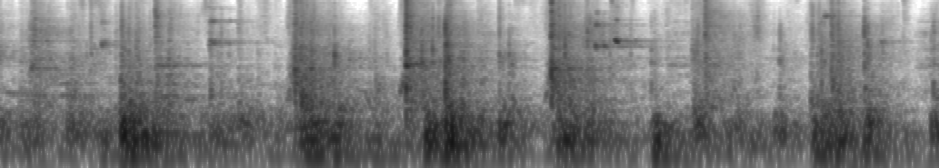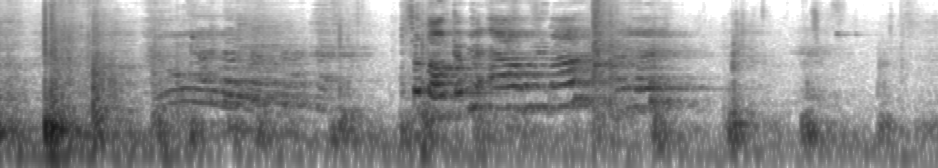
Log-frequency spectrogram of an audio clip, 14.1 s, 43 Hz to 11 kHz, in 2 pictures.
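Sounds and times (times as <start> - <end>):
heavy footfalls on court floor: 0.0 - 10.7, 11.8 - 13.8
racket striking shuttlecock: 0.1 - 6.6, 11.4 - 11.8
short high shoe squeaks: 0.7 - 2.0, 4.2 - 4.9, 13.2 - 13.6.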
